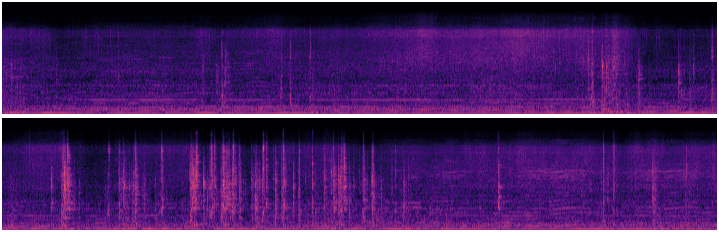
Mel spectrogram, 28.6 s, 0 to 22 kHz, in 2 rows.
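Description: New Holland Kobelco E50.2 mini excavator's diesel engine running steadily under hydraulic load, its tone bending up and down as the boom and ditch-cleaning bucket move. Scattered knocks and clatters around the middle, from the bucket working through mud and brush.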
